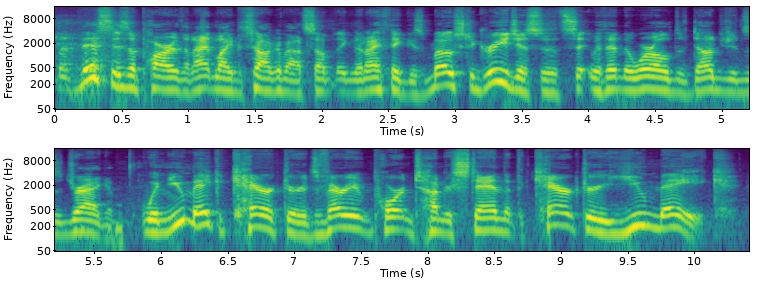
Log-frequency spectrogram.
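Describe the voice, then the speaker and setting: A man with a stuffy nose, chatting on a podcast about his tabletop characters, animated and full of swearing. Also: fairly high pitch. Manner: animated storytelling, swearing, quick asides. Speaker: podcast guest. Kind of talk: casual chat about tabletop gaming.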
